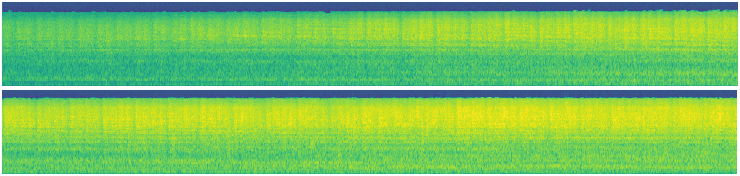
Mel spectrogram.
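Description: A steam locomotive chuffs closer, growing steadily louder.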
